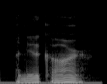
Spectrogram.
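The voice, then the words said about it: Flat monotone imitated voice. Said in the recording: “that Tobey Maguire monotone voice ... you're not doing it right.”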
